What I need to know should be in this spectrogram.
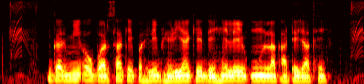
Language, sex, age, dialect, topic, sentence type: Chhattisgarhi, male, 18-24, Western/Budati/Khatahi, agriculture, statement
